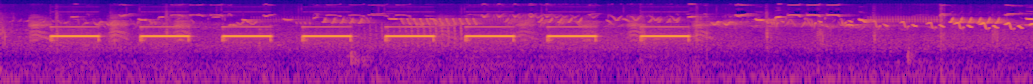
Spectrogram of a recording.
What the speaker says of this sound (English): just heard some beeping. A gold coin somewhere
